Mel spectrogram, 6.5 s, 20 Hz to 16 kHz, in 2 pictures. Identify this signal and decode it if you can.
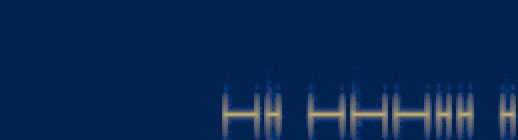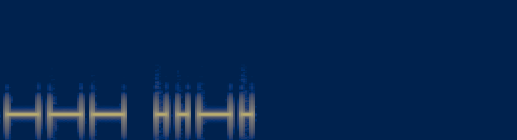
Morse code, heard as a keyed tone, about 18 wpm, 700 Hz. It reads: N8JF
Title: Speed Racing - USA Call Signs 15wpm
